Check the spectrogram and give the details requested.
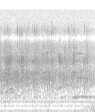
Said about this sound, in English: If you agree, give the Lord a clap.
